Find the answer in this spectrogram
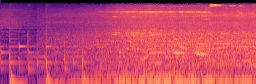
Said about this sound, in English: The sound of bustle, traffic, building work, of hundreds, thousands, millions of people going about their daily lives. But the Ethiopian capital, Addis Ababa, is more than that.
